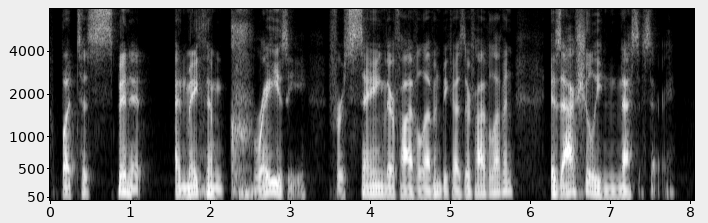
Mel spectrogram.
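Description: An ordinary speaking voice with ordinary pitch variation on a very clean recording with a silent background. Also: man. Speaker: podcast co-host, comedian. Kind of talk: casual chat.

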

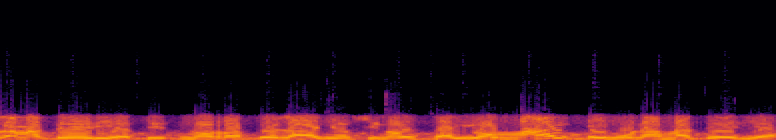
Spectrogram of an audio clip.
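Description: With noticeable noise in the background, a high-voiced man talks at a moderate speed, his pitch varying in an ordinary way. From Venezuela. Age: 40s. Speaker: caller. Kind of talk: call-in discussion.

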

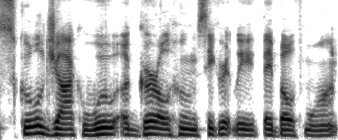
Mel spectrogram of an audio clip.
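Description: A man speaks at a fairly slow pace in a plain, everyday voice of medium pitch, with a quiet background and a dry, close sound with no echo. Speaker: podcast host. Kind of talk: casual chat.

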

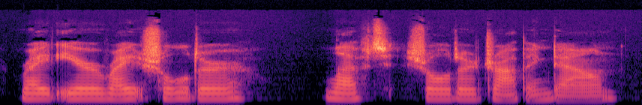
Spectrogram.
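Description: Using a normal speaking voice, a woman talks at a fairly slow pace and a fairly low pitch, with ordinary pitch variation. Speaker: yoga instructor. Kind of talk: guided chair yoga class. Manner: calm, slow, soothing instruction; gentle, encouraging, unhurried cueing.

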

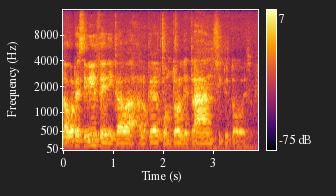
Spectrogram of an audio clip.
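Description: A man talks fairly quickly, and room echo can be heard around his voice. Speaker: lawyer. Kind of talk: interview. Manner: halting.

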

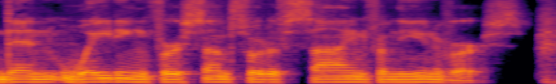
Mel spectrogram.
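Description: This is a man speaking. His pitch is fairly low. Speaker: personal development coach. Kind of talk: interview.

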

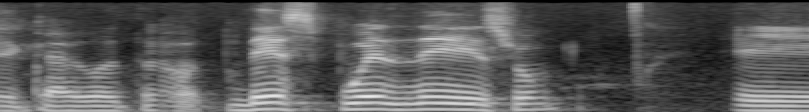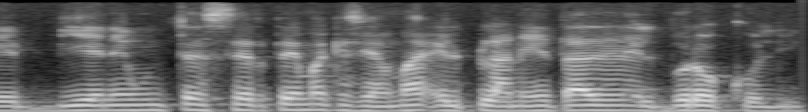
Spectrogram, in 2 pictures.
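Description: The speaker has an unremarkable speaking voice. The delivery is fairly slow, with fairly even intonation. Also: man, medium pitch for a man. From Colombia, Santander (San Gil, Barrancabermeja, Bucaramanga). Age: 20s. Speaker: musician. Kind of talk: interview.

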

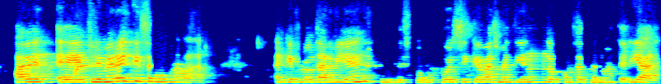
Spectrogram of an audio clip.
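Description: Using a plain, everyday voice, a woman talks at a moderate pace with fairly high pitch and fairly even intonation. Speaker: lifesaving athlete. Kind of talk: interview.

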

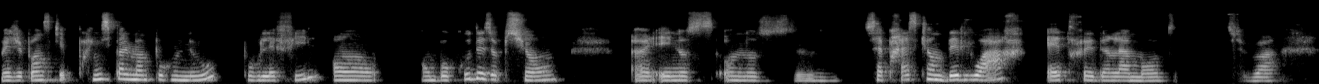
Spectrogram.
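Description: A woman speaks very slowly at a medium pitch, leaving long, frequent pauses. Her intonation is fairly even. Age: 30s. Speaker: architect. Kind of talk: casual discussion. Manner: halting.

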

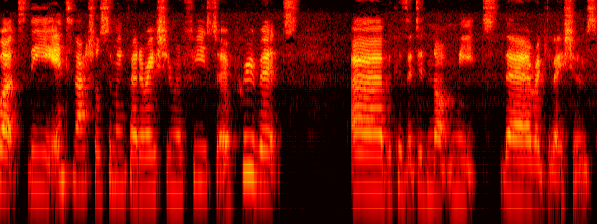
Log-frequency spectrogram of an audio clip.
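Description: A woman speaks at a moderate pace with a London accent. Her voice is fairly high and bright and sharp in tone, with ordinary pitch variation. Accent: British (London). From UK. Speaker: podcast co-host. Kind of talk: casual chat.

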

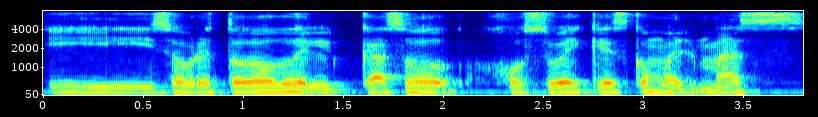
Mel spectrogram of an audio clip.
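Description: The man's voice is somewhat breathy and fairly low in pitch. His intonation is fairly even. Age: 20s. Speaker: podcast host. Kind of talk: casual chat.

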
